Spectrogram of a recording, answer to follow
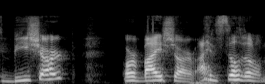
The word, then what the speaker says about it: Bisharp: B-sharp. B-sharp is how you say it.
